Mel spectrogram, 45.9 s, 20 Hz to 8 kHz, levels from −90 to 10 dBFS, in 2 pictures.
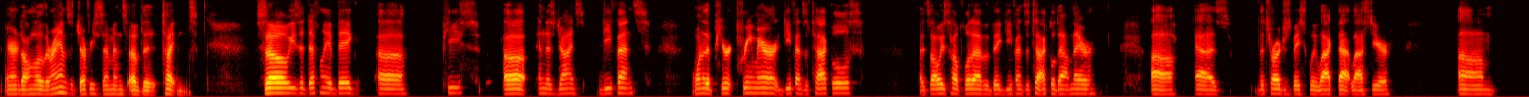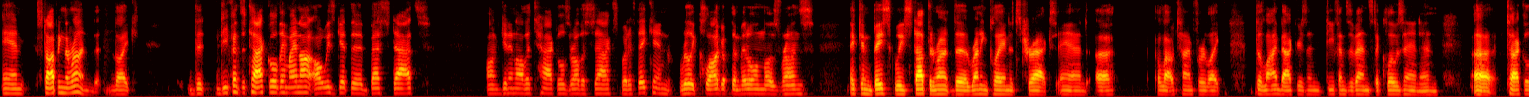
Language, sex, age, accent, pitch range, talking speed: English, male, 20-39, American, 125-150 Hz, 155 wpm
